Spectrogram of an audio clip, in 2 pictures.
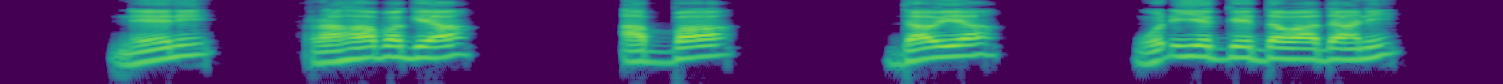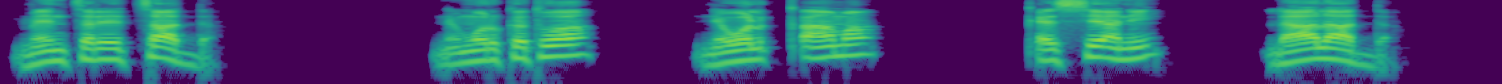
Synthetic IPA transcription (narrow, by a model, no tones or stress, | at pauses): ne̞ːnɪ | ɾaɦaːbɐɡɪja | ɐbːaː | d̪ɐwɪja | wɔɗɪjɛɡːe̞ːd̪ːɐwaːd̪aːn | mɛnt͡sːɛɾe̞ːt͡sːaːd̪ːɐ | nɛmɔɾkːɛt̪ʊwaː | nɛwɔlkʼːaːmɐ | kʼɛsːɪjan | laːlaːd̪ːɐ̥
